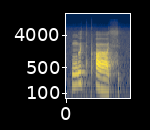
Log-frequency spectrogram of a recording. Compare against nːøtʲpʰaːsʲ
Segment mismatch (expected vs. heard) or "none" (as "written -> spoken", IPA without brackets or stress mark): nː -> ŋ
